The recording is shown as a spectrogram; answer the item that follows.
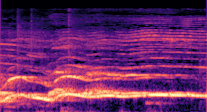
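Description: A small dog howling: one long howl that wavers at first, then holds steady and falls off at the end.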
